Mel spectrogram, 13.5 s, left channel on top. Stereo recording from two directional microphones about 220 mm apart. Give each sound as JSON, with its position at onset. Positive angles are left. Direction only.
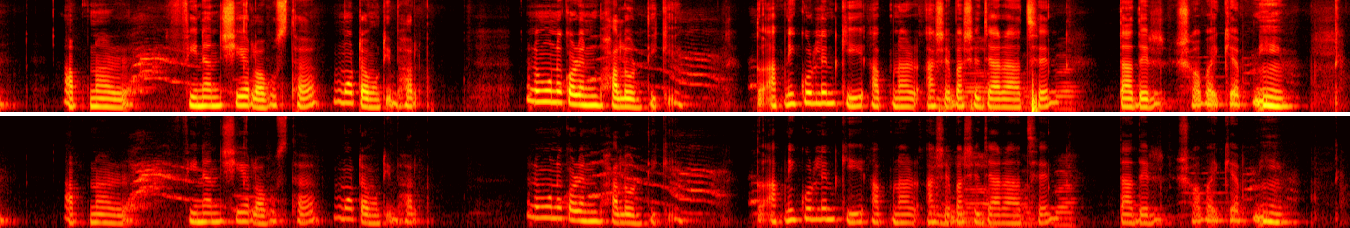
{"t": 0.6, "sound": "speech", "side_deg": 35}
{"t": 12.5, "sound": "speech", "side_deg": 50}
